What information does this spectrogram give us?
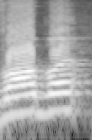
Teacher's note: दंत ओष्ठ, ठीक है, जब व बोलते हैं आप, दंत और ओष्ठ दोनों का इस्तेमाल होता है तब व ध्वनि निकलती है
